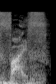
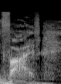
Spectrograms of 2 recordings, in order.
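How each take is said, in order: First: The word ends with an f sound. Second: The word ends with a v sound. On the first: The speaker calls it right. "you say fife" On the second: The speaker calls it wrong. "rather than five"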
